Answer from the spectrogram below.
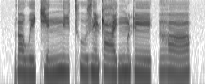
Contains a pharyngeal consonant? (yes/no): yes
